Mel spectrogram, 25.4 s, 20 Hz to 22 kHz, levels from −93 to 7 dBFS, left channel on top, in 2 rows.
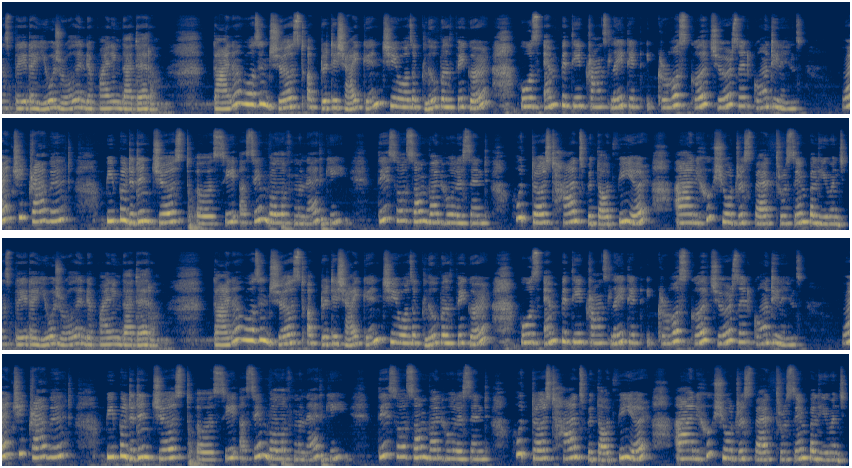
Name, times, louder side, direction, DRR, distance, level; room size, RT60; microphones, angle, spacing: voice 1, 0.0-9.5 9.8-12.0 12.6-25.3, equal, 10° left, 3 dB, 0.5 m, -26 dB
2.5 x 2.2 x 2.6 m, 0.24 s
head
